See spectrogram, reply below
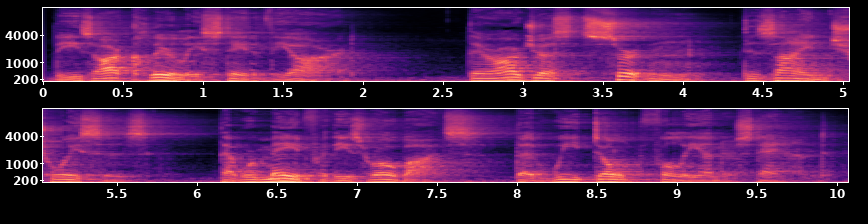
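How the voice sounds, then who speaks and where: A man playing a polite, reserved businessman in a video game, speaking in a formal, measured and probing way. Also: lowish voice, lively intonation, slight background noise. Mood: politely probing. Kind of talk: scripted video game voice acting. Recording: echoey hall-like reverb.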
